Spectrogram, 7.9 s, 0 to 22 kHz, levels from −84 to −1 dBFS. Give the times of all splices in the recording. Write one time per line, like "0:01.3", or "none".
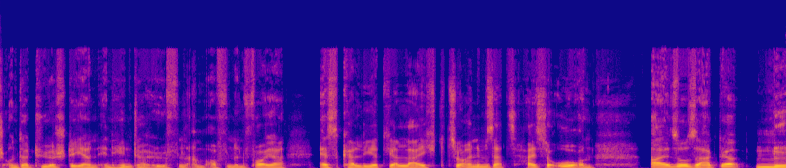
none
